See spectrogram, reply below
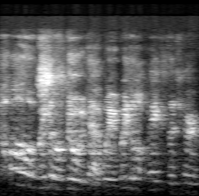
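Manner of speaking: snooty Italian chef voice. Retelling a cooking clip, imitating a pretentious Italian chef. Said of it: "that really pretentious Italian chef guy comes on there and says".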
